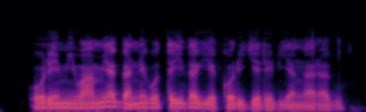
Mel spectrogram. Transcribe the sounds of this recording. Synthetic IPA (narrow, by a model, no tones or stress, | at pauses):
oɾemiwameaɡaneɣoteiðaɣiekoɾiɣeɾeɾiaŋaɾaɣu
